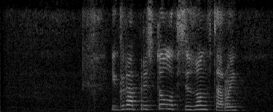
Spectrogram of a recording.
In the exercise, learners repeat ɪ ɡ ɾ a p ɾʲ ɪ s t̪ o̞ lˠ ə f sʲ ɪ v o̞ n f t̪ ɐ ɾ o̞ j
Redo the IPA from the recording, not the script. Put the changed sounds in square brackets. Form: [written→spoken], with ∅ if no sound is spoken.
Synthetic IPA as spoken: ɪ ɡ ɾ a p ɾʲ ɪ s t̪ o̞ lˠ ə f sʲ ɪ [v→z] o̞ n f t̪ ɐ ɾ o̞ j

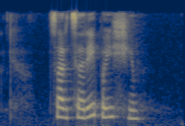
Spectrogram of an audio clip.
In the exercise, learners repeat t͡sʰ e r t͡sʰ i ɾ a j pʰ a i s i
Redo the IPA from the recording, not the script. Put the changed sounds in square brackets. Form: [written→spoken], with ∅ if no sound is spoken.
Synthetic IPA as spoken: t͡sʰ [e→a] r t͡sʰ [i→a] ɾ [a→e] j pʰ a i [s→ʃ] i

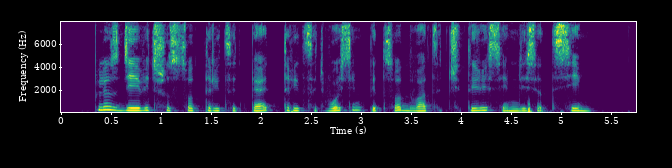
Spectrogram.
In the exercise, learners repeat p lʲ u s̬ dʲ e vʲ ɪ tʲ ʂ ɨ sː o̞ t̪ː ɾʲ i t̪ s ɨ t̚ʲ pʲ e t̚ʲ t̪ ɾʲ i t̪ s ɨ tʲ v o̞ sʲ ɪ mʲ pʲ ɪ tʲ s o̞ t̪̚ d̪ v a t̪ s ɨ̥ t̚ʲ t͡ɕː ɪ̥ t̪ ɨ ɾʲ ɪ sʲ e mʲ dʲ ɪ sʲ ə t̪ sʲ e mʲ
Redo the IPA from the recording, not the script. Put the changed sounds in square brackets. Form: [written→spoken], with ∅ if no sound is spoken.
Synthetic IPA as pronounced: p lʲ u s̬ dʲ e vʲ ɪ tʲ ʂ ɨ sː o̞ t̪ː ɾʲ i t̪ s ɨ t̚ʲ pʲ [e→æ] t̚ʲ t̪ ɾʲ i t̪ s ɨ tʲ v o̞ sʲ ɪ mʲ pʲ ɪ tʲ s o̞ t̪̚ d̪ v a t̪ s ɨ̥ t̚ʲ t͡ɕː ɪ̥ t̪ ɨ ɾʲ ɪ sʲ e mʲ dʲ ɪ sʲ ə t̪ sʲ e mʲ

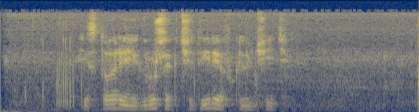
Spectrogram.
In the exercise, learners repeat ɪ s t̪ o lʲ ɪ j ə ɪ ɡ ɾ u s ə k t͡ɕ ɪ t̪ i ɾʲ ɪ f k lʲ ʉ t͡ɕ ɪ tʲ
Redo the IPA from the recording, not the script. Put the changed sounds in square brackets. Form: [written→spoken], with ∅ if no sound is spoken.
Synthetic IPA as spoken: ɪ s t̪ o [lʲ→ɾʲ] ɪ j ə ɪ ɡ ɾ u [s→ʂ] ə k t͡ɕ ɪ t̪ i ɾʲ ɪ f k lʲ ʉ t͡ɕ [ɪ→i] tʲ

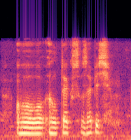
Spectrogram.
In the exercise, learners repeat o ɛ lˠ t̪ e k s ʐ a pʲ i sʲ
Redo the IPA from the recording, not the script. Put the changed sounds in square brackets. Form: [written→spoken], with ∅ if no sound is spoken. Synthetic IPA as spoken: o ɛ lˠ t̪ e k s [ʐ→z] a pʲ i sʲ

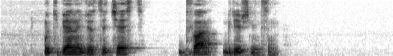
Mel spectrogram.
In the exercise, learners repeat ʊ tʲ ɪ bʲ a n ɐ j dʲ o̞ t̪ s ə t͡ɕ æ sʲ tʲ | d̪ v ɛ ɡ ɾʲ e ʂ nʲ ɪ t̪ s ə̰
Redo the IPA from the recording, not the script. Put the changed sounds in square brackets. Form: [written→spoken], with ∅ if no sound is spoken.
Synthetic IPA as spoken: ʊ tʲ ɪ bʲ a n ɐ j dʲ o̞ t̪ s ə t͡ɕ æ sʲ tʲ | d̪ v [ɛ→a] ɡ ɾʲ e ʂ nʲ ɪ t̪ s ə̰

